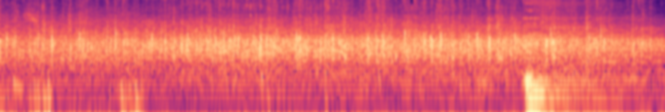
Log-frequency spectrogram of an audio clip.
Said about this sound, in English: A round of applause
